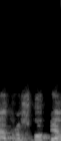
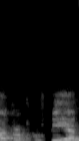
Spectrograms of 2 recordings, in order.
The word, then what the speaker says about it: artroscopia: También para la terminación escopia, con tilde o sin tilde, puede ser artroscopia o artroscopía, microscopia o microscopía, sin excepción, porque básicamente son palabras técnicas, ¿no?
